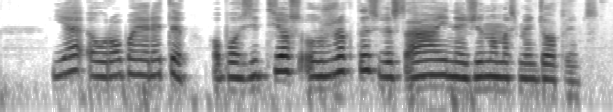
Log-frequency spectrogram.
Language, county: Lithuanian, Vilnius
